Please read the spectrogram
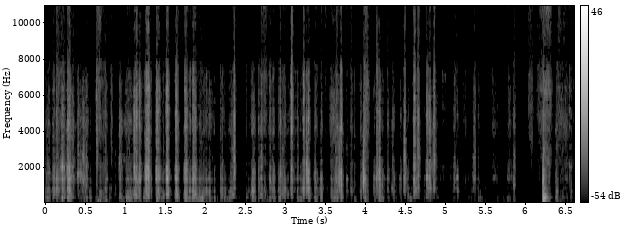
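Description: Faint scratching, clicking and tapping of 3D-printed plastic hull parts being handled while small screws are driven in with a thin screwdriver, pulling the hull halves together. One louder knock comes near the end.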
